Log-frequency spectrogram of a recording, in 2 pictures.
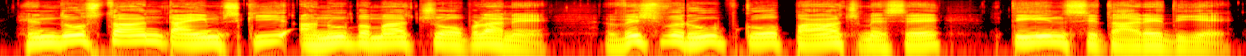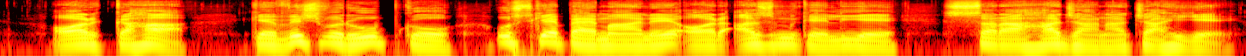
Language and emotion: Urdu, neutral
